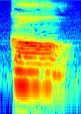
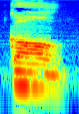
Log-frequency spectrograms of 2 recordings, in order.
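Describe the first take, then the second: The two takes are said the same way.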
